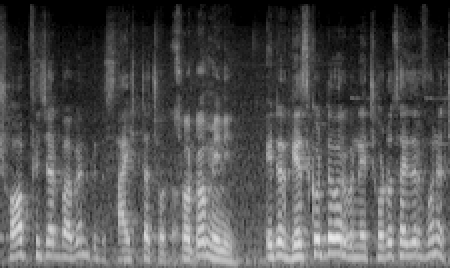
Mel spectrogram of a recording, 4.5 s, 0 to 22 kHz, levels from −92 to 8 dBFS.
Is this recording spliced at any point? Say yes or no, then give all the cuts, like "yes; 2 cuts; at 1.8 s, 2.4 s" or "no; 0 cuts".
no; 0 cuts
